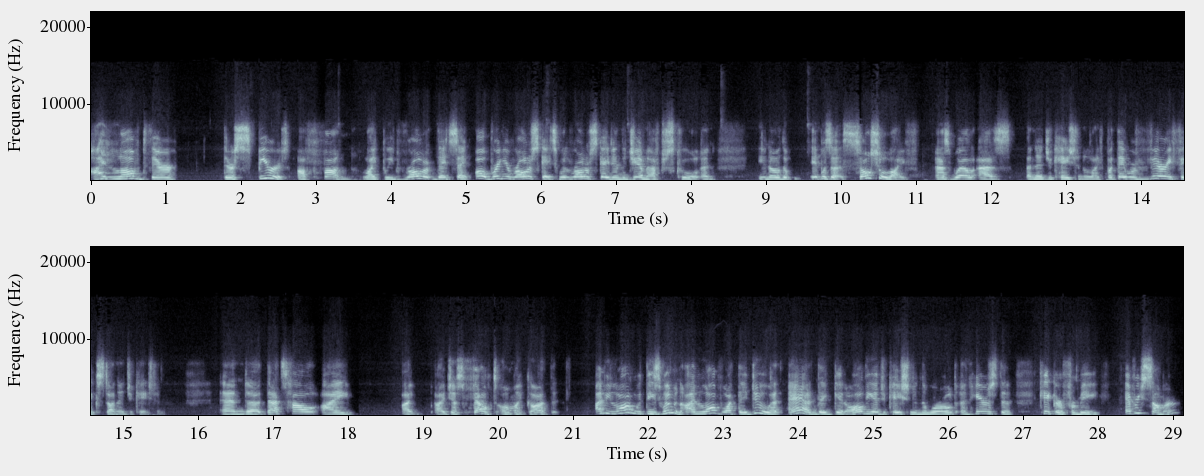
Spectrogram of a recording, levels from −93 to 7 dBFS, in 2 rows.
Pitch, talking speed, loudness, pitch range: 225 Hz, 180 wpm, -14 LUFS, 205-260 Hz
